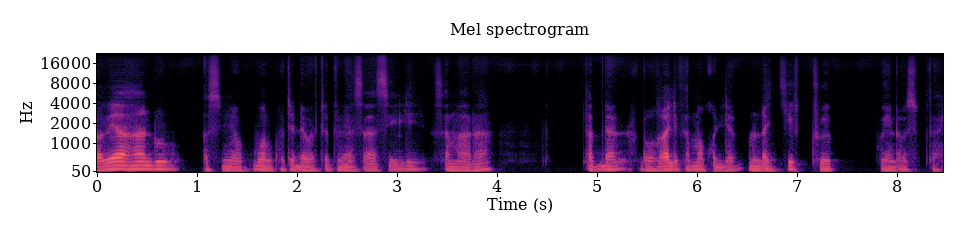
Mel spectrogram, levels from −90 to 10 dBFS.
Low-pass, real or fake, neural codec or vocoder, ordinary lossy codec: none; fake; autoencoder, 48 kHz, 32 numbers a frame, DAC-VAE, trained on Japanese speech; none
